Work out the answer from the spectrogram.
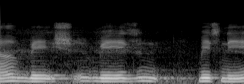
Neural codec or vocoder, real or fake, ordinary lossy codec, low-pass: none; real; none; 7.2 kHz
